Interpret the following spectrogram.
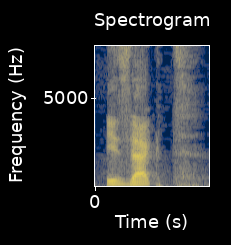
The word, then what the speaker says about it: exact: Por exemplo, palavras como correct, exact, eu preciso pronunciar esse kt, kt.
